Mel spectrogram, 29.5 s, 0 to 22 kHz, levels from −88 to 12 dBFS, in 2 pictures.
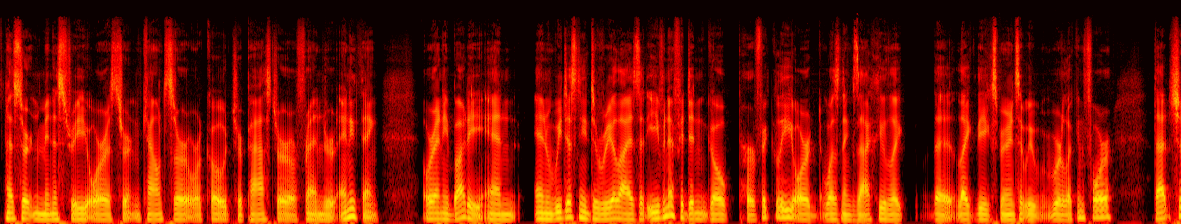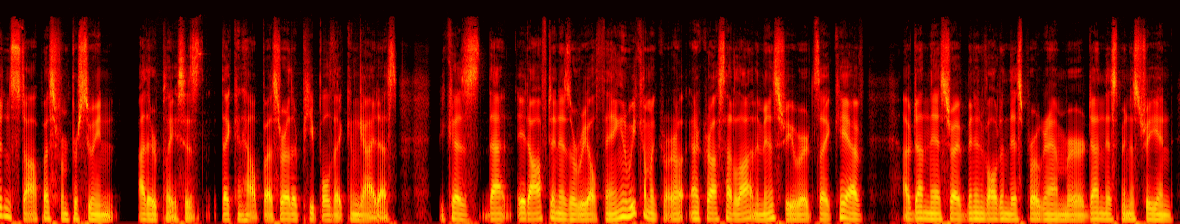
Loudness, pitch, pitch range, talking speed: -22 LUFS, 95 Hz, 90-100 Hz, 205 wpm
